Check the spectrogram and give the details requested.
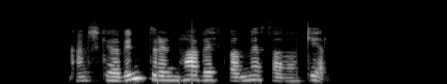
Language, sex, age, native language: Icelandic, female, 40-49, Icelandic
